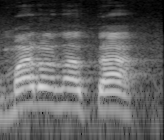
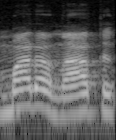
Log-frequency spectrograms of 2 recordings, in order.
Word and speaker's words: Maranata: E agora eu clamo do dialeto de Jesus, o aramaico, Maranatá, como dizemos nós católicos, ou Maranata, como dizem nossos irmãos separados, os evangélicos ou protestantes. Não importa a pronúncia, o significado é o mesmo.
